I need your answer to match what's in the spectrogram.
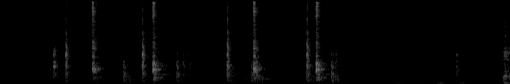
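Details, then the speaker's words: Technics SA-EX310 AV control stereo receiver (probably 1990s), thrift-store unit checked as bench test amp: crisp, dry relay clicks in small clusters as it switches from stereo to surround modes; relays switching normally. "I can verify to you that it is turning on and you can hear for the Relay click there's the big click and it does a little pretty little light show there"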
